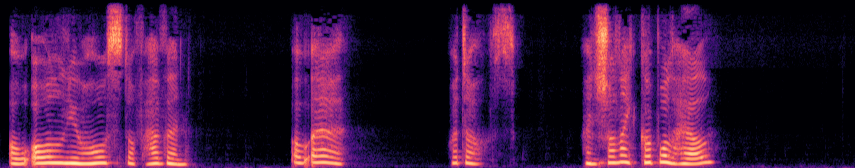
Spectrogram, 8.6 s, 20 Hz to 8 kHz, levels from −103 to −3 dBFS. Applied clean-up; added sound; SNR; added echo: neural mask model DeepFilterNet 3.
